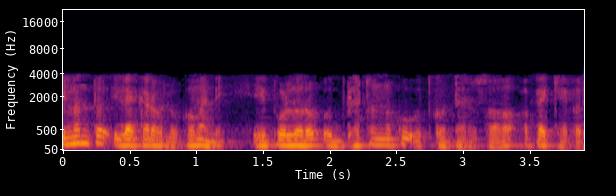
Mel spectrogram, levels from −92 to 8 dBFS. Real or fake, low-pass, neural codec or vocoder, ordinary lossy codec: real; 7.2 kHz; none; AAC, 16 kbps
